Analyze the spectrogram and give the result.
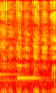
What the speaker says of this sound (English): She's just laying here panting.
